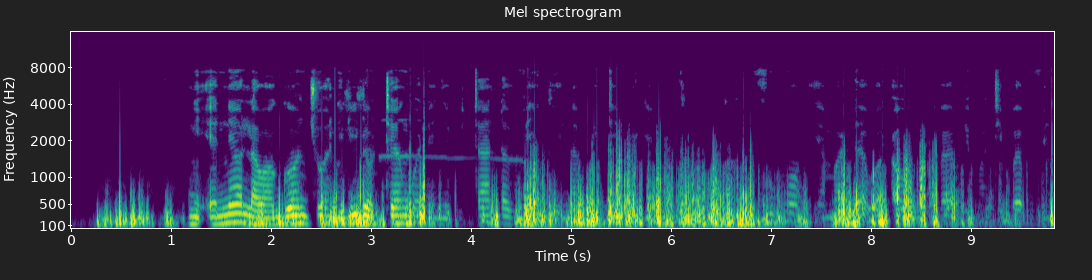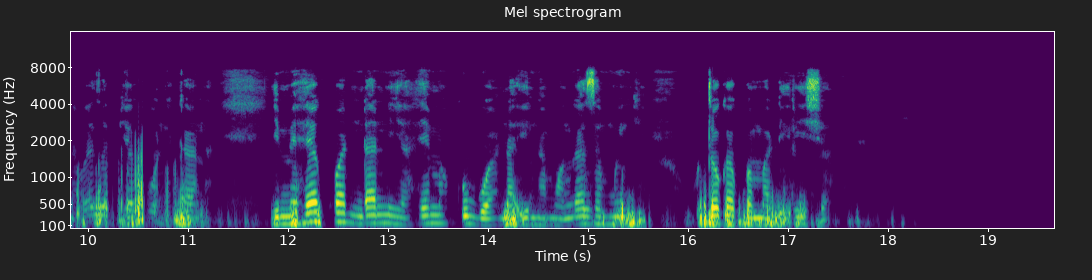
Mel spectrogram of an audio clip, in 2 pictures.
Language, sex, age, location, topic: Swahili, male, 18-24, Mombasa, health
